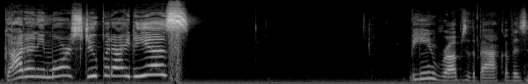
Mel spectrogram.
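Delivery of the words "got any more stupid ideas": much higher, loud mocking shout in another voice. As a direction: yell it at the deaf man. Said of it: "Bounce shouted back".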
